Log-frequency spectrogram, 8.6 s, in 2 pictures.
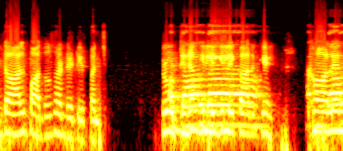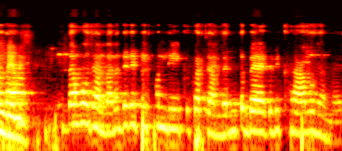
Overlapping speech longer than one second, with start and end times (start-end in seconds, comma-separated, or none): none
